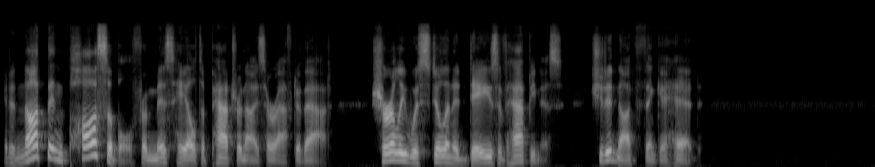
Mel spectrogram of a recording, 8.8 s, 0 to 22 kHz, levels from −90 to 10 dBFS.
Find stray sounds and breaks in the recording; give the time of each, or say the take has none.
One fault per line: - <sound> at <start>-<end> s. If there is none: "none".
none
